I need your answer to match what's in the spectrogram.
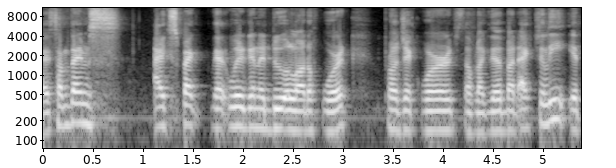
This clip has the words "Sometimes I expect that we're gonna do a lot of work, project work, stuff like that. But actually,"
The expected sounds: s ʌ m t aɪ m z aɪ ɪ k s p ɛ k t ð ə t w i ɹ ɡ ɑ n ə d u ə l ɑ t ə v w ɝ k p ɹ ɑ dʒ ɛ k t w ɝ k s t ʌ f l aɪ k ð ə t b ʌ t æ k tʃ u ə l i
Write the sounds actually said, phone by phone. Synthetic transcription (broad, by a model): s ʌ m t aɪ m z aɪ ɪ k s p ɛ k t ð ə t w i ɹ ɡ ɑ n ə d u ə l ɑ t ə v w ɝ k p ɹ ɑ dʒ ɛ k t w ɝ k s t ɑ f l aɪ k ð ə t b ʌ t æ k tʃ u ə l i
